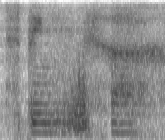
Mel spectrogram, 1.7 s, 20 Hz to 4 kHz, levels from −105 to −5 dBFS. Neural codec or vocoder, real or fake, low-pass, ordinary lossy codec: autoencoder, 48 kHz, 32 numbers a frame, DAC-VAE, trained on Japanese speech; fake; 3.6 kHz; Opus, 24 kbps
